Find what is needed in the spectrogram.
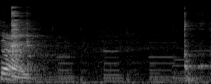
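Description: A pancake frying faintly in an oiled frying pan, with one sharp clink near the end as a metal spatula touches the pan.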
